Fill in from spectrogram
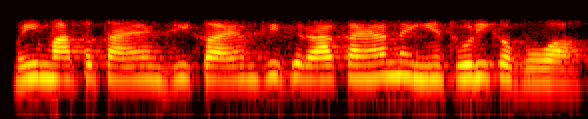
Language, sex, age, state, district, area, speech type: Sindhi, female, 30-45, Gujarat, Surat, urban, conversation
